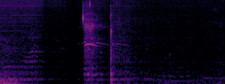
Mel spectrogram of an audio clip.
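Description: Near silence: room tone, with a faint sound fading out at the start and two tiny brief sounds about a second in.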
